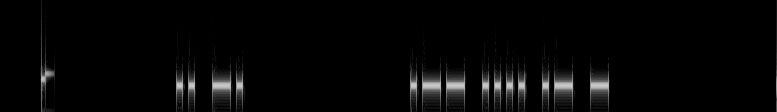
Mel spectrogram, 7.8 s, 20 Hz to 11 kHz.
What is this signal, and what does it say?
Morse code, heard as a keyed tone, about 21 wpm, 700 Hz. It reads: IN WHAT
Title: 4x Word-Spacing - Sentences from Top 200 Words - 20wpm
